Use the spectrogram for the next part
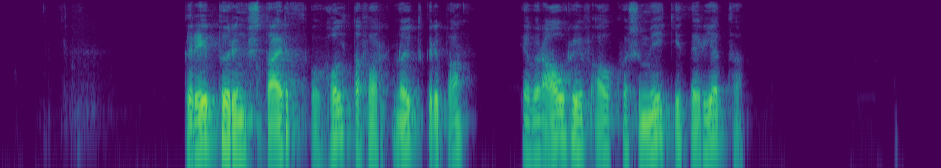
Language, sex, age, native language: Icelandic, male, 50-59, Icelandic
